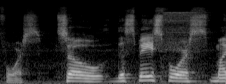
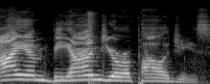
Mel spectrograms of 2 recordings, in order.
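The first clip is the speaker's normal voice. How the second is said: put-on full-throated scream, slow and dragged out; 4 semitones higher, 5 dB louder than usual. Retelling a famous line: imitating Tom Cruise screaming. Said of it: "when he screams at the top of his lungs".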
